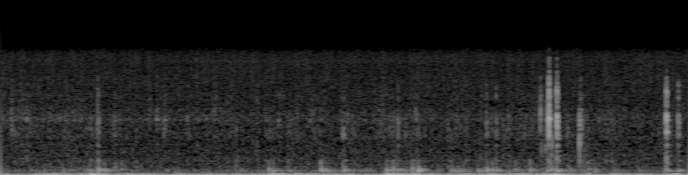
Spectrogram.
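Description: Mountain bike rolling down a rocky forest trail: a steady low rumble from the tyres and frame, broken by irregular rattles and sharp clicks and knocks as it rides over stones, the loudest about five and a half seconds in and again near the end.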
